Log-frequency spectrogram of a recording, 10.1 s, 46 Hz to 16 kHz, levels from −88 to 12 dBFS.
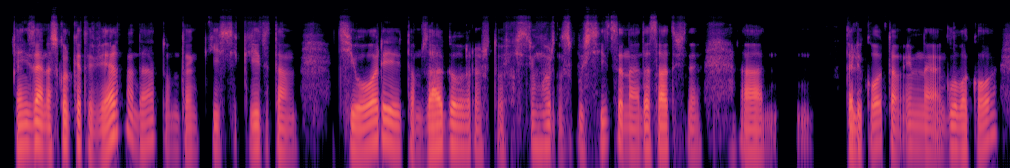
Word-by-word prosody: я 100 - +2
не 105 - +1
знаю, 115 0 +7
насколько 95 -1 +2
это - - -5
верно, 105 - +3
да. 105 +4 -2
Там 95 -6 -13
там 95 -1 -4
если - - -6
есть 100 - -2
такие 105 - -3
какие-то - - -12
там 90 -2 -2 0.4
теории 110 +3 +4
там 90 -2 -7
заговора, 100 -1 +3
что - - -9
если 105 - -4
можно 105 +1 -4
спуститься 115 0 -1
на 95 -2 -1
достаточно, 95 -2 +1 0.4
а, 90 0 +3
м, - - -19 0.3
далеко, - - +1
там - - -1
именно 100 -3 -2
глубоко, 100 +6 0
100 Hz, 170 wpm, -25 LUFS, 95-105 Hz, 0.4 s, знаю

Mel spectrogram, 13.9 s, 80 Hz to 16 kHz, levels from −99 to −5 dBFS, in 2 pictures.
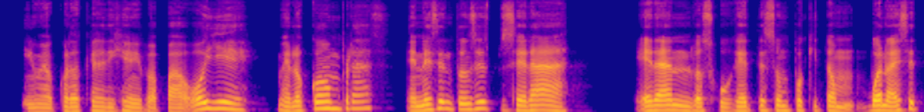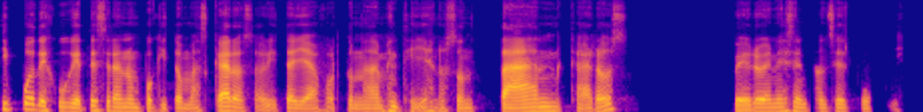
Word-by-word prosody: y 115 - -7
me 120 - -3
acuerdo 130 +3 -1
que 140 - -4
le 135 - -1
dije 125 +2 -4
a - - +2
mi 120 - -1
papá: 115 +1 -1
"Oye, 195 -2 +2
¿me 145 -4 -1
lo 145 +1 +1
compras?". 215 +1 +1
En 140 +2 +2
ese 170 +5 +3
entonces, 200 +1 0
pues 160 -6 -11
era 155 -3 +3 0.4
eran 155 -1 +4
los 130 0 0
juguetes 135 +4 -2
un 150 -2 +1
poquito, 145 -1 -1
mm, 130 - -3
bueno, 155 +4 +5
ese 155 +9 +2
tipo 190 -1 -2
de 150 - +2
juguetes 135 +2 -2
eran 130 -2 0
un 125 - -3
poquito 115 -2 -4
más 110 +1 -7
caros, 130 -3 +3
ahorita 115 - -3
ya 110 -1 0
afortunadamente 110 +3 -5
ya 120 +4 -5
no 115 - -8
son 115 0 -6
tan 125 +4 +5
caros, - - -3 0.7
pero 70 - +2
en 125 0 -1
ese 130 +1 -3
entonces, 120 -1 -4
pues 110 -2 -10
sí. - - -25
135 Hz, 210 wpm, -24 LUFS, 120-160 Hz, 0.7 s, bueno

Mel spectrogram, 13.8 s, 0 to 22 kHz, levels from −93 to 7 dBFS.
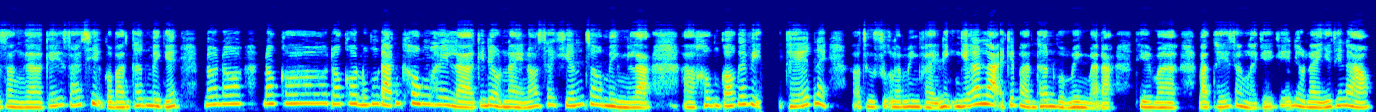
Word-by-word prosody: rằng, 190 -2 0
à, 180 0 +1
cái 230 +6 -3
giá 260 0 -4
trị 320 +4 +1
của 185 - -1
bản 185 0 +1
thân 245 +2 0
mình 220 -4 +1
ấy, 220 +4 +3 0.3
nó 275 +1 -2
nó 300 +1 -1 0.2
nó 310 0 +1
có 320 - -3 0.4
nó 295 0 -1
có 315 0 +1
đúng 280 +2 -1
đắn 270 +3 +2
không 310 -2 +1
hay 270 -1 -2
là 190 -6 +3
cái 235 - -2
điều 235 -2 +2
này 190 -2 +2
nó 190 +5 0
sẽ 260 +4 -4
khiến 255 +1 -2
cho 280 -1 -1
mình 200 -7 +4
là, 175 -1 +3 0.3
à, 180 -1 -1
không 240 +4 -3
có 225 +1 +2
cái 290 +2 0
vị 290 - -1 0.2
thế 215 +5 +1
này. 310 -4 +1 0.2
Ờ, - - -8
thực 200 - 0
sự 210 -2 -5
là 195 - +2
mình 200 +1 +3
phải 175 -3 0
định 205 +1 +2
nghĩa 230 +8 +3
lại 295 -3 +5
cái 260 - -3
bản 195 -4 +1
thân 215 +1 +2
của 185 - +1
mình 180 +1 +3
bạn 165 - -3
ạ. 165 -1 -1 0.2
Thì 190 -2 +1
mà 175 -1 +2 0.2
bạn 185 - +1
thấy 195 +1 -1
rằng 220 -3 +1
là 165 - -2
cái 195 +3 -3
cái 245 - -4
điều 225 -4 +1
này 180 -1 +2
như 185 +3 +3
thế 240 - +1
nào? 200 -7 +3
220 Hz, 290 wpm, -24 LUFS, 185-265 Hz, 0.4 s, lại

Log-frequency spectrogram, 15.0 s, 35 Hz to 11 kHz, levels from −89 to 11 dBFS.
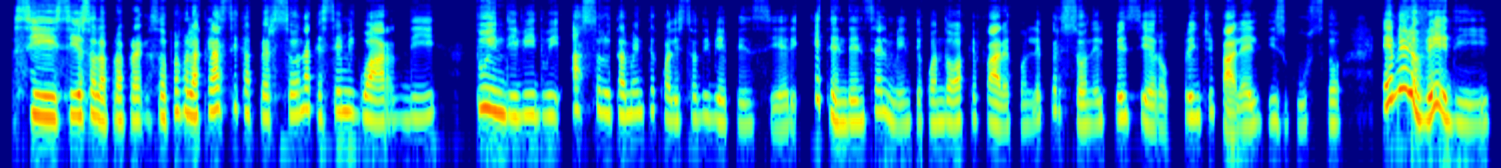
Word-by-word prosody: Sì, 210 -3 +4
sì, 220 +3 -5
io 220 - +7
son 215 0 0
la 180 - +3
propria 190 0 -3
so' 205 +3 -3
proprio 240 +4 -3
la 210 -1 +6
classica 255 +1 -1
persona 220 +3 -5
che 215 -5 -11
se 245 +5 -7
mi 245 -1 -2
guardi 195 0 -2 0.3
tu 280 - +2
individui 215 -4 +1
assolutamente 235 -2 -7
quali 195 -6 -9
sono 195 +2 -16
i 210 - -13
miei 185 -3 -8
pensieri 160 -4 -15
e 365 - -4
tendenzialmente 175 - -7
quando 175 0 -8
ho - - -3
a 185 +1 -3
che - - -17
fare 170 -6 0
con 155 0 -21
le 195 - -15
persone 165 -9 -11
il 175 0 -14
pensiero 200 -8 -6
principale 205 - -1
è - - -5
il 155 +4 -6
disgusto, 170 -1 -16 0.4
e 295 - +5
me 475 +7 +10
lo - - +5
vedi! 175 - +3
200 Hz, 170 wpm, -23 LUFS, 175-225 Hz, 0.4 s, me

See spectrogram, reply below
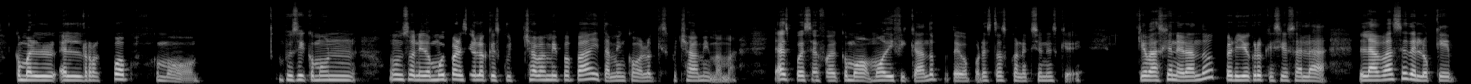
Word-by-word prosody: como 205 -1 +4
el 195 -1 +5
el 195 -1 +3
rock 190 -2 -3
pop, 235 -1 +3 0.2
como, - - -7 0.8
pues 205 -1 0
sí, 210 - +2
como 200 +1 -2
un 200 -2 -1 0.3
un 230 -1 0
sonido 205 -3 +2
muy 225 +2 +3
parecido 215 -1 +2
a - - +2
lo 210 - +3
que 205 - +1
escuchaba 205 +2 -2
mi 210 -1 0
papá 215 +4 +1
y 235 - -2
también 180 +2 -4
como 175 -3 -5
lo 170 0 -5
que - - -19
escuchaba 185 -1 -4
mi 190 - -7
mamá, - - -10 0.4
ya - - +4
después 205 -4 +2
se 190 - -3
fue 180 -1 -3
como 180 -3 0
modificando, 190 +1 -1
por 225 - -23
eso - - -19
te - - -3
digo, 160 0 -2
por 185 - -6
estas 185 +1 -6
conexiones 180 +1 -6
que - - -12 0.5
que 200 - +3
vas 195 -1 +4
generando, 215 - +2
pero 205 -1 +3
yo 195 -1 +5
creo 210 0 +2
que 180 - -8
sí, 185 - -5
o - - -4
sea, 185 +1 -3
la 175 -3 -1 0.3
la 195 0 +6
base 235 +5 +3
de 230 - +6
lo 180 -1 0
que, 180 -1 -3
195 Hz, 235 wpm, -22 LUFS, 185-210 Hz, 0.8 s, la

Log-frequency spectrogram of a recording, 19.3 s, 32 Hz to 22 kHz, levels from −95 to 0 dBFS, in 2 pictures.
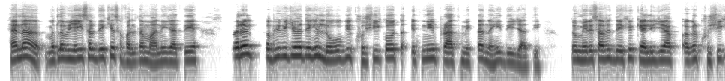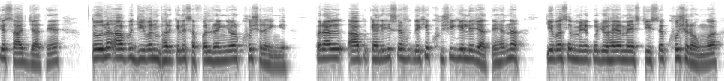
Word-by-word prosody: है 185 - +7
ना? 230 +2 +4 0.2
मतलब 200 +5 -1
यही 195 +2 +4
सब 220 +1 -1
देखिए 210 +3 0
सफलता 160 -5 -4
मानी 155 0 -3
जाती 165 +1 -1
है, 175 - +2 0.5
पर 275 +4 +8 0.3
कभी 210 +3 -2
भी 240 - -1
जो 245 +2 +3
है 250 - +6
देखिए 240 0 +1
लोगों 180 -4 -1
की 220 +2 -3
खुशी 160 +5 -3
को 205 - +4
त 210 - -7
इतनी 190 +4 -2
प्राथमिकता 155 +3 +1
नहीं 160 +1 -5
दी 150 -1 -6
जाती। 115 -1 -5 0.4
तो 180 - -3
मेरे 180 0 0
हिसाब 190 +1 +2
से 200 - -3
देखिए 185 +3 -2
कह 175 - +8
लीजिए 170 +2 -2
आप 170 0 0
अगर 175 +3 -1
खुशी 165 +4 -5
के 210 - +1
साथ 155 -7 0
जाते 135 +2 -3
हैं, 160 +2 -3 0.4
तो 210 +1 +7
ना 230 +2 +4
आप 215 +1 +1
जीवन 195 +1 +1
भर 175 0 +2
के 185 +1 -2
लिए 195 - -2
सफल 175 -1 -1
रहेंगे 170 +2 -1
और 190 - +3
खुश 205 0 -4
रहेंगे, 120 -4 -4 0.4
पर - - 0
अर 210 +1 +6 0.2
आप 190 +1 +2
कह 190 -1 +3
लीजिए 195 +3 -4
सिर्फ 210 -1 -2
देखिए 185 +6 -1
खुशी 205 +1 -4
के 210 0 +3
लिए 195 -2 0
जाते 140 - +1
हैं 160 +2 -4
ना, 210 +4 +1 0.4
कि 195 - +5
बस 205 +1 +1
मेरे 185 -1 0
को 190 +1 -5
जो 180 -1 +1
है 185 +1 +5
मैं 180 -1 +4
इस 175 - -1
चीज़ 175 -2 -2
से 195 - -1
खुश 210 -2 0
रहूँगा, 140 -1 0
185 Hz, 240 wpm, -23 LUFS, 165-205 Hz, 0.5 s, पर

